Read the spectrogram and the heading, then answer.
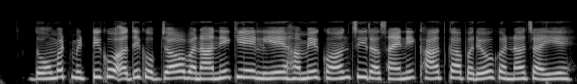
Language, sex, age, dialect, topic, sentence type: Hindi, female, 18-24, Garhwali, agriculture, question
